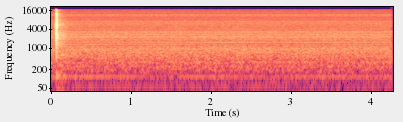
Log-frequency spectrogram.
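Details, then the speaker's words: APC Smart UPS 1500 converted to a sine-wave inverter on battery at 120.7 V, 60 Hz, running an electric heater on fan setting: soft, even airy hiss with no hum or buzz, a quiet, normal fan. "fan runs has good air flow it's nice and quiet just like you'd expect on a sine wave inverter no change"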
